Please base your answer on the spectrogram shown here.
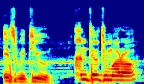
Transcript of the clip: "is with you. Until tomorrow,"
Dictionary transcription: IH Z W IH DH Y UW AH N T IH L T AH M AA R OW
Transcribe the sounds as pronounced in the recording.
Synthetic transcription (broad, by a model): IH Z W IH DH Y UW AH N T IH L T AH M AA R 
